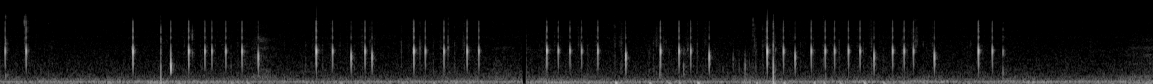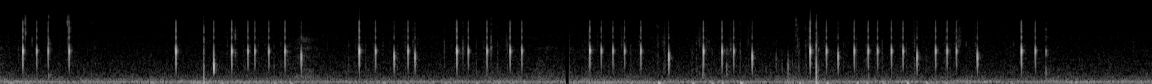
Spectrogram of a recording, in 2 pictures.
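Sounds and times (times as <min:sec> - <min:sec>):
phone keyboard clicks: 0:01.6 - 0:02.6, 0:03.2 - 0:04.8, 0:05.4 - 0:10.1, 0:11.8 - 0:12.3, 0:13.6 - 0:16.8, 0:17.4 - 0:22.0.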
